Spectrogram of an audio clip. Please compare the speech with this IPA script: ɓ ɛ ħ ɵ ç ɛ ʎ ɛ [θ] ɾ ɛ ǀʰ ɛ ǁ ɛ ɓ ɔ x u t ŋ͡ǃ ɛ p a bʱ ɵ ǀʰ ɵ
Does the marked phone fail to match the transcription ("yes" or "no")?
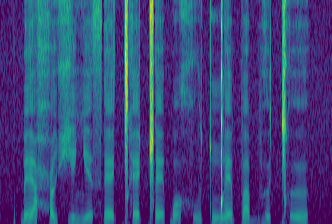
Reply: no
